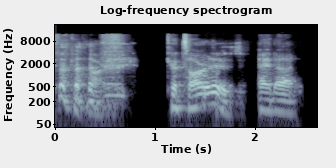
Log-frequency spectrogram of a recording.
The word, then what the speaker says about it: Qatar: Qatar. Good job. I'm so proud of you. Nailed it. Last week we talked about it and he pronounced it as cutter. Guys, cutter.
